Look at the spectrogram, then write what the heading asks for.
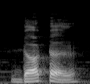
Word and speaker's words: daughter: Then number 2, neighbor, daughter, fight, straight. And the silent letter is GH.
